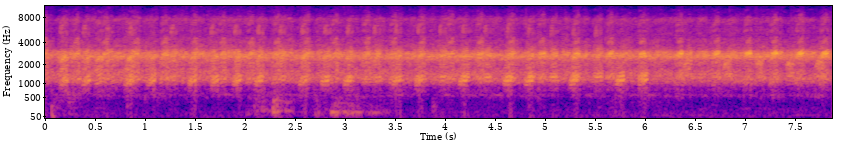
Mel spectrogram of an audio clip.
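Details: Many frogs calling together on a midsummer night in Hongcheon, Gangwon Province, Korea, forming an unbroken mass of fast, rattling croaks with a throbbing rhythm. A few faint low thumps sound in the background around the middle.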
